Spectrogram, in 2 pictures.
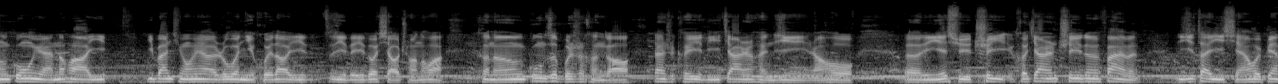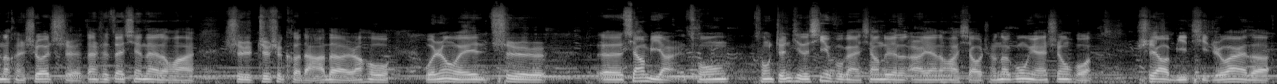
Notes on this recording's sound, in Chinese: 到上海参加了一个喜马拉雅的播客线下市集活动，所以抓紧机会展开了我们节目第一次街头采访。可能因为录制的时候路人不用加微信，也不需要报姓名。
